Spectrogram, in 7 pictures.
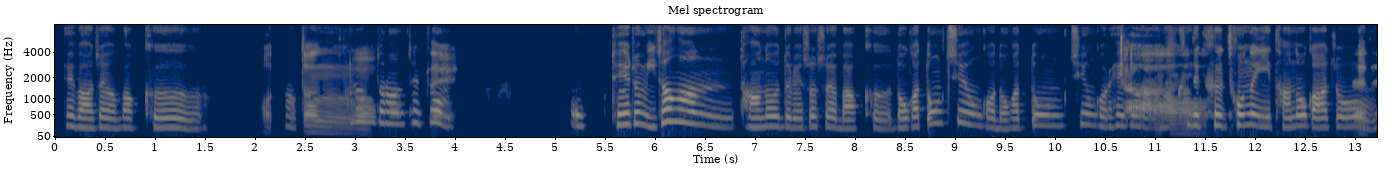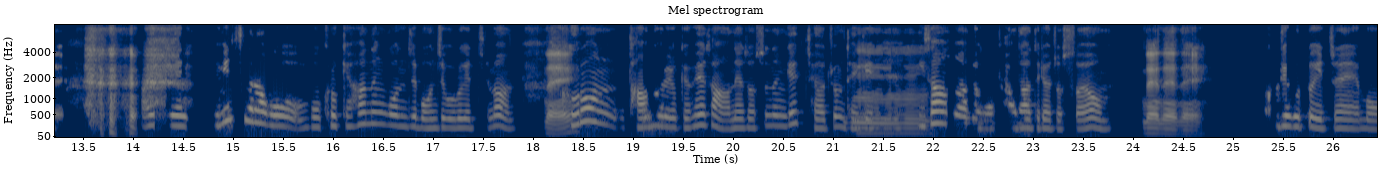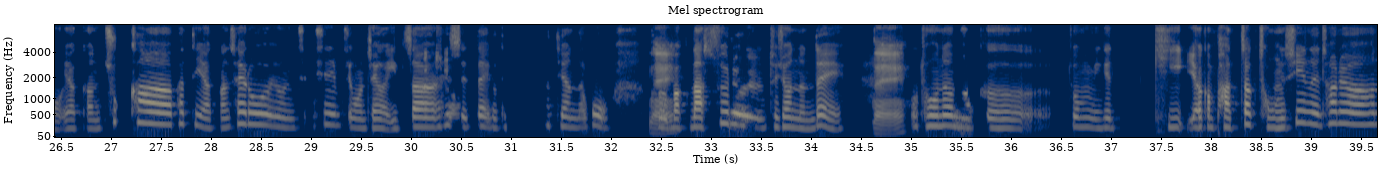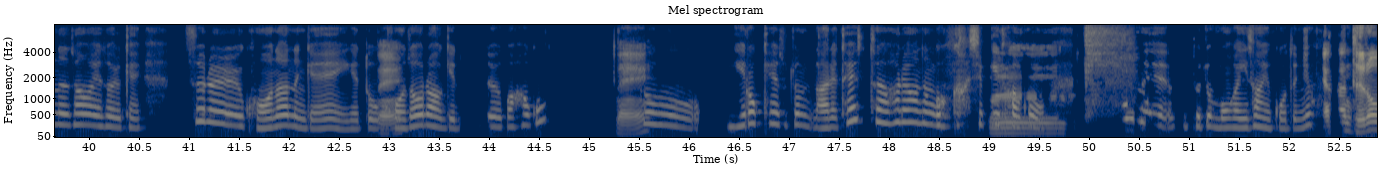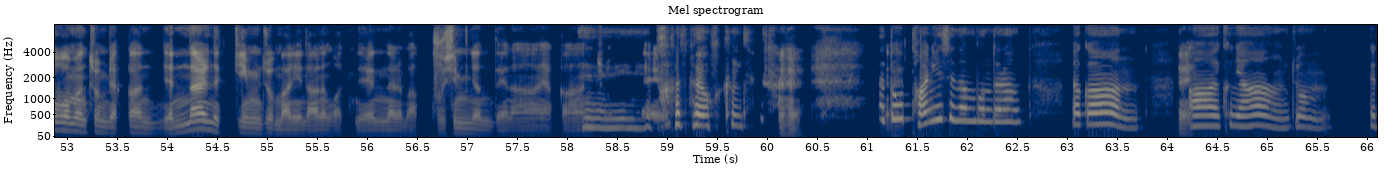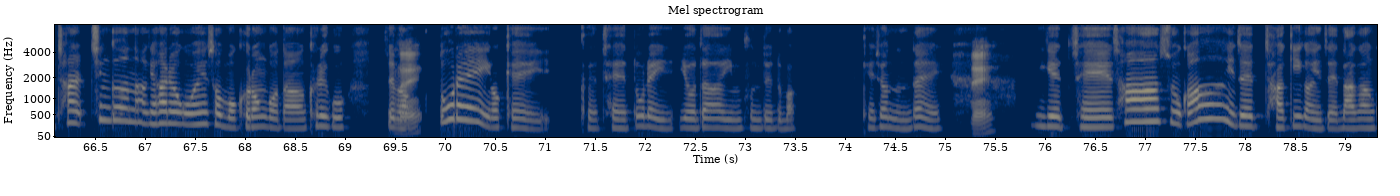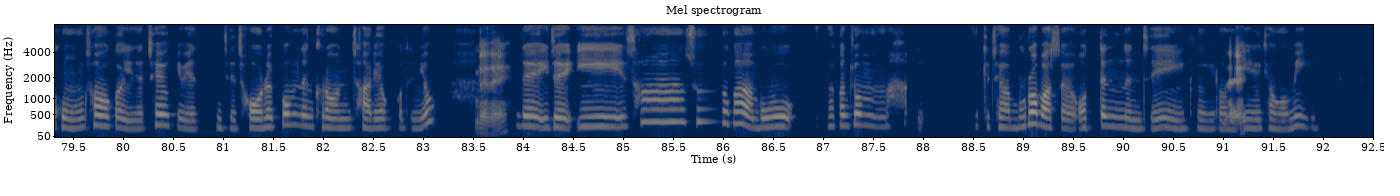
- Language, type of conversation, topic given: Korean, podcast, 새로운 길을 선택했을 때 가족의 반대를 어떻게 설득하셨나요?
- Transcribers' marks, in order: other background noise; laughing while speaking: "막"; laugh; tapping; laughing while speaking: "건가"; laughing while speaking: "맞아요. 근데"; laugh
